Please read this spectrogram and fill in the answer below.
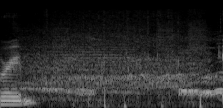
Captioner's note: crowd cheering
